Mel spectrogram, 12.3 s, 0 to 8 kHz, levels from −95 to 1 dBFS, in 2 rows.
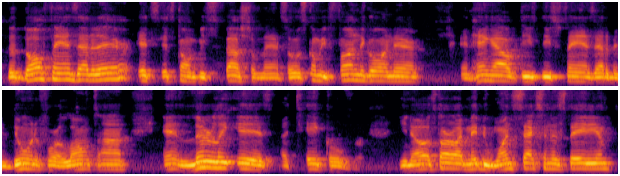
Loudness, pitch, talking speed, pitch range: -20 LUFS, 135 Hz, 265 wpm, 120-150 Hz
